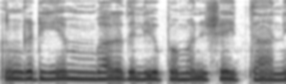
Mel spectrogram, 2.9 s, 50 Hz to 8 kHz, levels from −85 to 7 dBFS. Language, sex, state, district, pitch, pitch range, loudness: Kannada, female, Karnataka, Bidar, 235 Hz, 230-245 Hz, -13 LUFS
